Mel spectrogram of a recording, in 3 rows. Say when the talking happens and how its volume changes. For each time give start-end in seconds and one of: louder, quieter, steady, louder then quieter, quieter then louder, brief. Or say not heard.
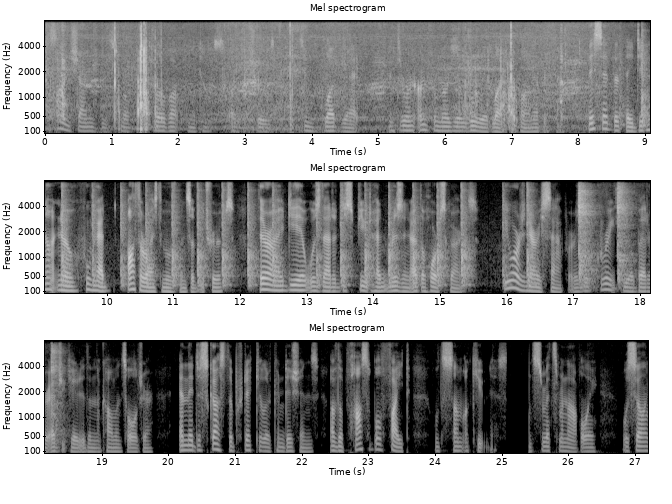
0.0-27.1 louder then quieter.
